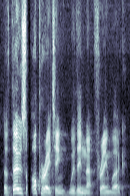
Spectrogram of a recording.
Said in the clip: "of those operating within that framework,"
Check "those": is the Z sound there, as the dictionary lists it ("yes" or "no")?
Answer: yes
